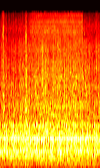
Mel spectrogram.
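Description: Steady low hum and hiss with a faint steady tone, with no voice or music: the background noise of the narration recording, heard in a pause between spoken lines.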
